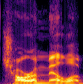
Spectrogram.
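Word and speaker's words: Ciaramella: The guy's name is Eric Charamela, but it's spelled CIA.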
